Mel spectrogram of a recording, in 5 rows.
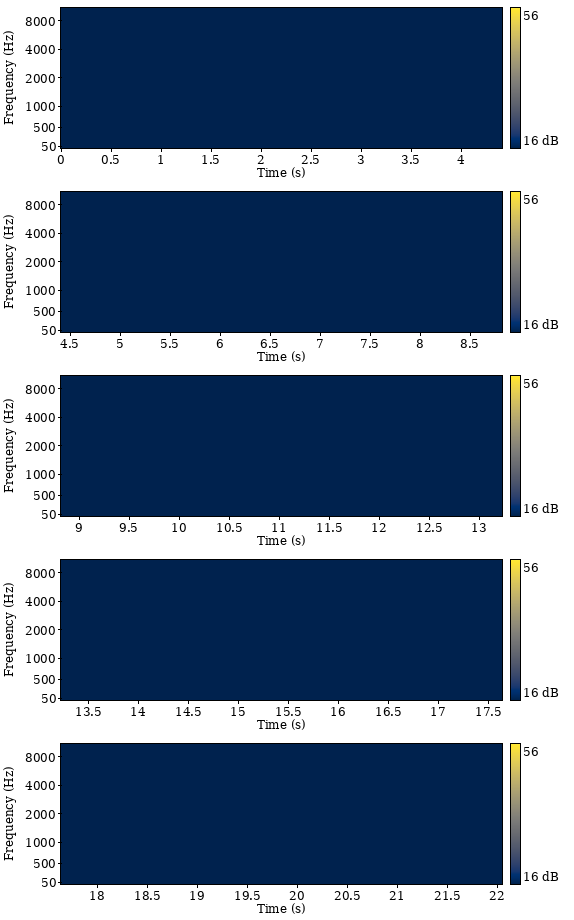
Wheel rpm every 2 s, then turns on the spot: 0, 0, 0, 0, 0, 0, 0, 0, 0, 0, 0.
none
